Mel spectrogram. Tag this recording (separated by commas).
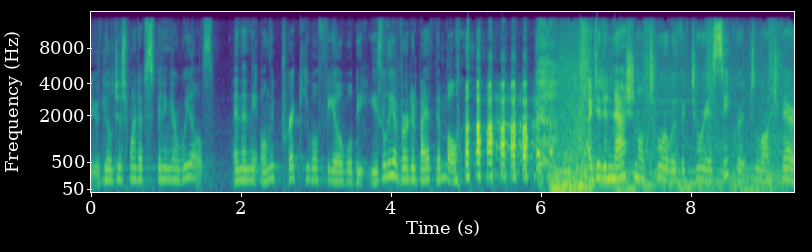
Speech, Music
